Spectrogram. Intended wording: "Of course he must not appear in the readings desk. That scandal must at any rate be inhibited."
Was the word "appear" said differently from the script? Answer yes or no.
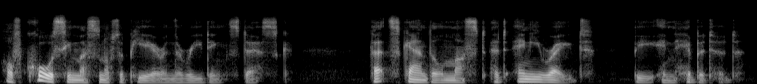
no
